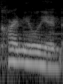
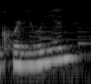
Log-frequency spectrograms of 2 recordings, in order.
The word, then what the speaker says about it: carnelian: Yes, I am saying it wrong. It's carnelian. I knew it. Maybe I just like saying cornelian.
